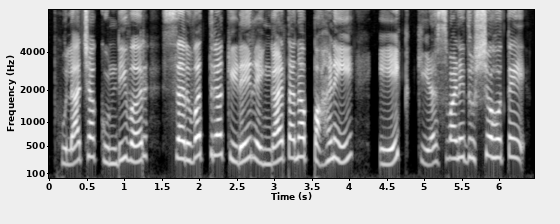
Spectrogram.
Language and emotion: Marathi, disgusted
